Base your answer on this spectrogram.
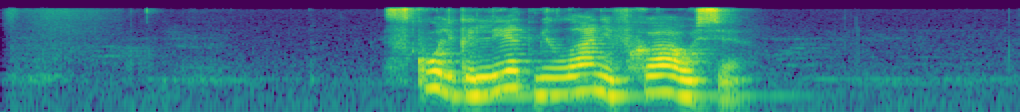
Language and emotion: Russian, angry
